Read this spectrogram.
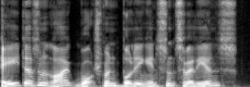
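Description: Chirpy, high-voiced taunting criminal for an audiobook; male reader doing a sly, mocking crook, dry studio sound. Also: a little fast, no room sound, close to an everyday voice. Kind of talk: audiobook character voice.

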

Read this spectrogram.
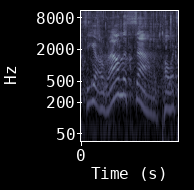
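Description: Noir audio drama: male actor as bossy, exasperated gangster big brother, very animated, distant in a roomy space. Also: a little high, measured pace. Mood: menacing, mocking. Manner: bossy, sneering, easily exasperated. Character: older brother, bossy knife-carrying 1930s gangster thug. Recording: roomy, distant, slightly noisy.

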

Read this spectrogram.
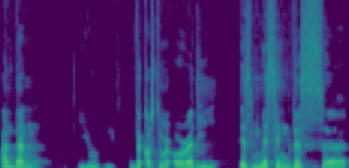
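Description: A man from Egypt speaking conversationally as a panelist, halting and repeating phrases as he makes his points. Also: medium pitch. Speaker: panelist, app company representative.

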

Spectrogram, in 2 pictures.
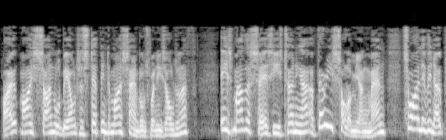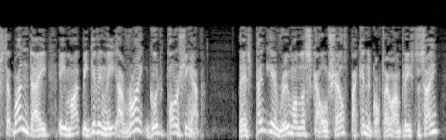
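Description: A man's voice: high voice, sing-song, fast, a bit bright, slightly rough, dry recording, pitched above the performer's own voice, exaggerated voice. A man voicing a cheerful, talkative old male hermit who rambles eagerly and deferentially. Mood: eager chatter. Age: older. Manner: eager, rambling, deferential, chuckling at his own jokes. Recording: dull, dry, lo-fi recording.

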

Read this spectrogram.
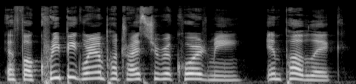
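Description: A woman in her twenties from the United States, hosting a podcast in loud, blunt casual chat and swearing freely. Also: on the high side, normal speed. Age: 20s. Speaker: podcast host.

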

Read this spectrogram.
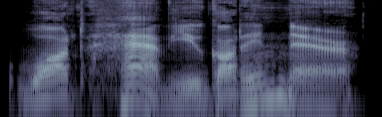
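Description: A man's voice: on the low side, wildly swooping pitch, measured pace, a bit bright, no room sound, heavily acted. A man voicing a sly, worldly male talking cat, drawling with dry skepticism in a storybook reading. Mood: wry.

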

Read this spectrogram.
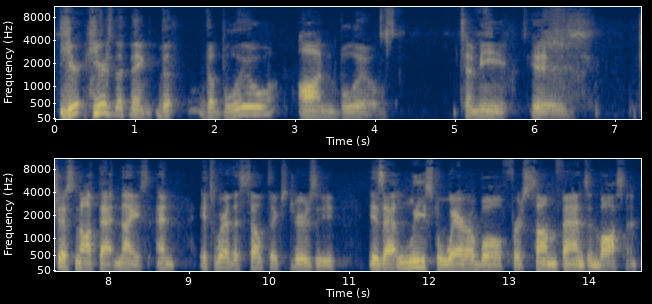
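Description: A man's voice: mid-range voice, slow pace, poor audio. A man as a podcast guest, mildly explaining his opinions in casual sports discussion.

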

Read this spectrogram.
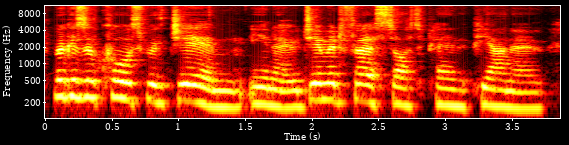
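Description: A British woman co-hosting a relaxed fan podcast, chatting in an effusive, sentimental way. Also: medium pitch, normal speed. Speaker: podcast co-host. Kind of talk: relaxed fan chat about a radio drama.

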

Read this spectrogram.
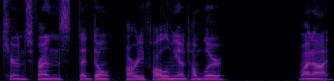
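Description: A man's voice: mid-range voice, little pitch movement, moderate pace, fairly bright tone, clear, resonant tone. A man from Minnesota with a Minnesotan accent, a podcast guest chatting casually in a wry, rambling way and swearing freely.

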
